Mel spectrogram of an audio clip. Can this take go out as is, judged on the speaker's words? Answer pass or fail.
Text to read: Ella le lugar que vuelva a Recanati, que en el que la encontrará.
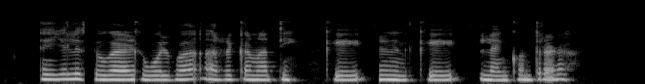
pass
